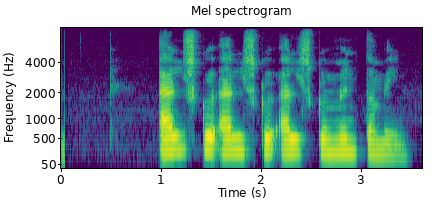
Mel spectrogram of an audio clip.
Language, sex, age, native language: Icelandic, male, 9, Icelandic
